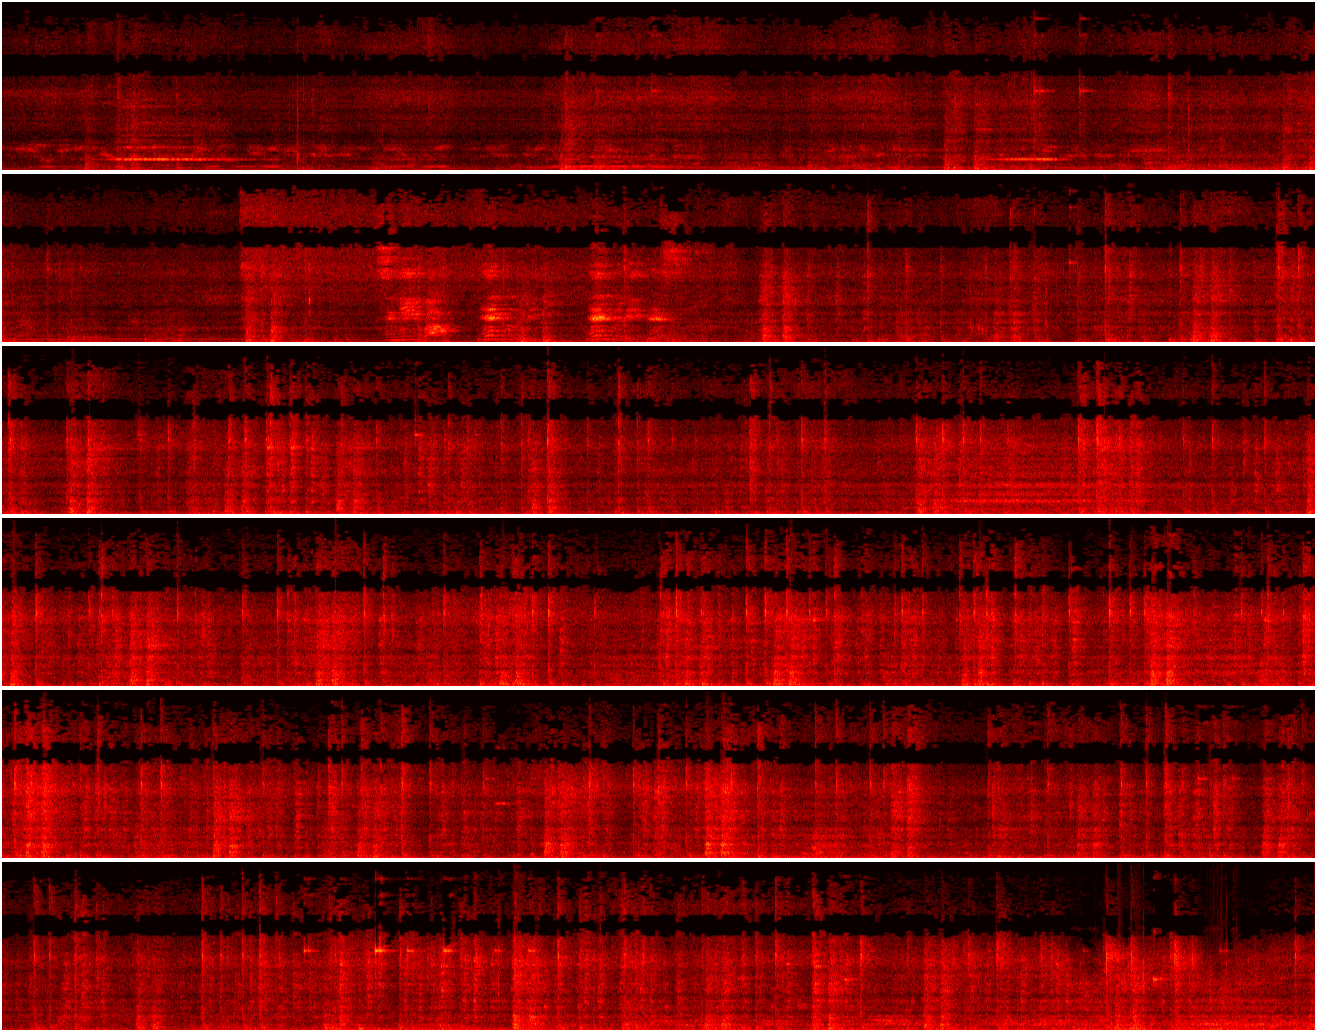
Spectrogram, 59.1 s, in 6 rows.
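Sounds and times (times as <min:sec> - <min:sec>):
electric train running: 0:00.0 - 0:59.0
wheels clacking over rail joints: 0:15.4 - 0:59.0.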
